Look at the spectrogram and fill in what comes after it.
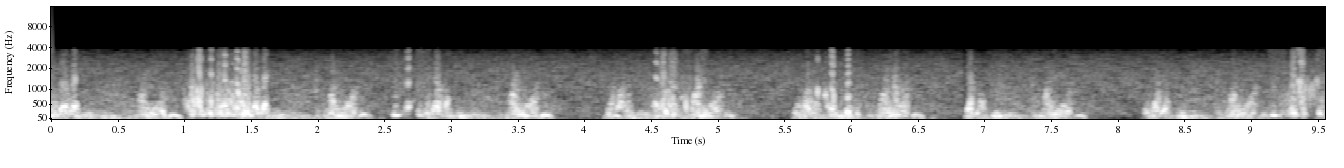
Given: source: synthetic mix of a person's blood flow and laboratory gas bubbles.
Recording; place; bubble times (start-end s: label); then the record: Doppler ultrasound of blood flow; precordium
0.00-0.07 s: bubbles
0.97-1.54 s: bubbles
2.55-2.85 s: bubbles
4.48-4.80 s: bubbles
4.85-4.93 s: bubbles
5.71-6.08 s: bubbles
6.30-6.44 s: bubbles
9.12-9.56 s: bubbles
From the record:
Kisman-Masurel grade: 223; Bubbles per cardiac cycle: several, 3 to 8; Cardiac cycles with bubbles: 10 to 50%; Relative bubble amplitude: loud (0.450 to 0.775); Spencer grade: 2 (many but less than half of the cardiac periods contain bubble signals, singularly or in groups); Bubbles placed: anywhere in the cardiac cycle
